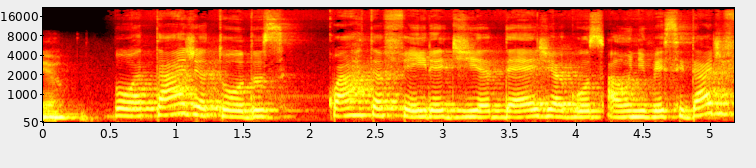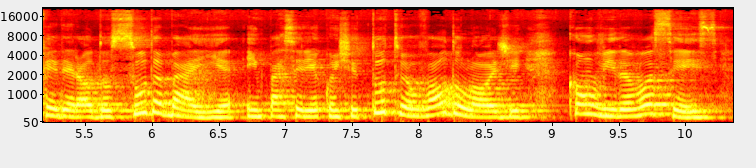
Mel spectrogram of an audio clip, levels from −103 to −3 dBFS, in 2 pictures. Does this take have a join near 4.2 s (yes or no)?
yes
